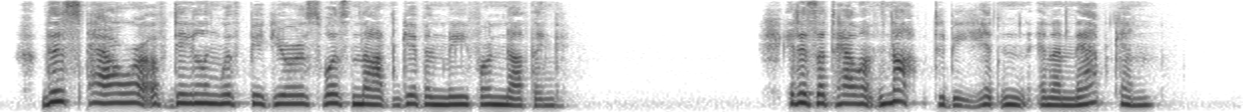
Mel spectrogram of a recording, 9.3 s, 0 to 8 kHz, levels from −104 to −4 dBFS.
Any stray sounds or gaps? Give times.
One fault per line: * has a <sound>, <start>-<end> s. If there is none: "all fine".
all fine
